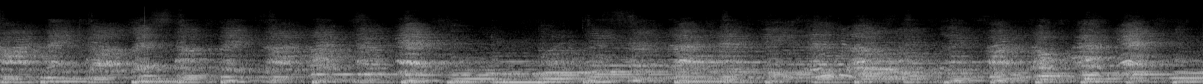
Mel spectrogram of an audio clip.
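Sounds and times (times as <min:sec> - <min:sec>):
children's choir singing: 0:00.0 - 0:12.0
musical accompaniment: 0:00.0 - 0:12.0.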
